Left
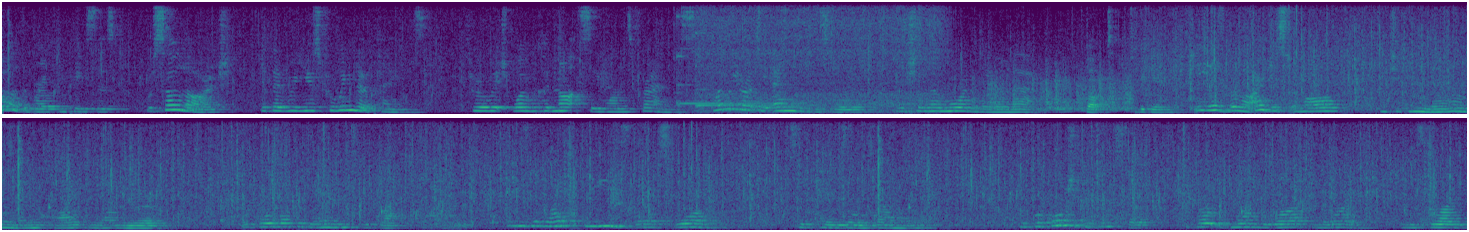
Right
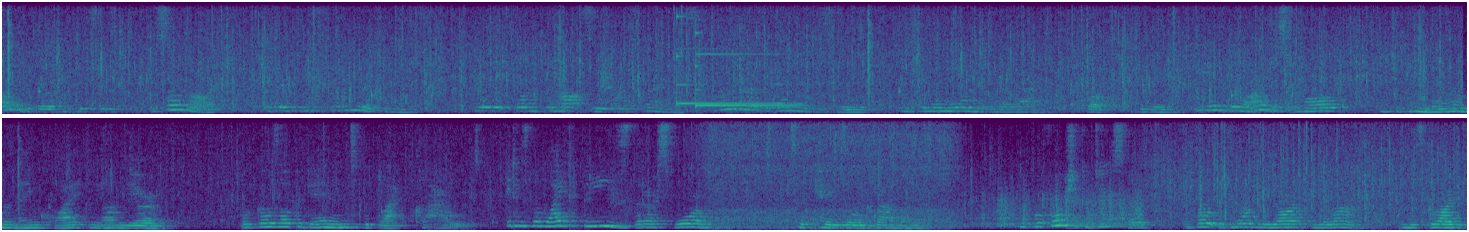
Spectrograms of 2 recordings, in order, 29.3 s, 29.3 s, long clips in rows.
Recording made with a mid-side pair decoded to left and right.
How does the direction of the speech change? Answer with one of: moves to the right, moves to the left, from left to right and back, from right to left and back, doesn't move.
moves to the right.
